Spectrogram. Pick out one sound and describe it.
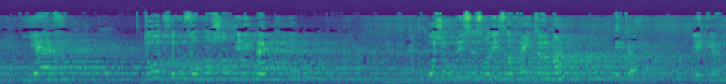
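A choir of men sings together in a large echoing hall.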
